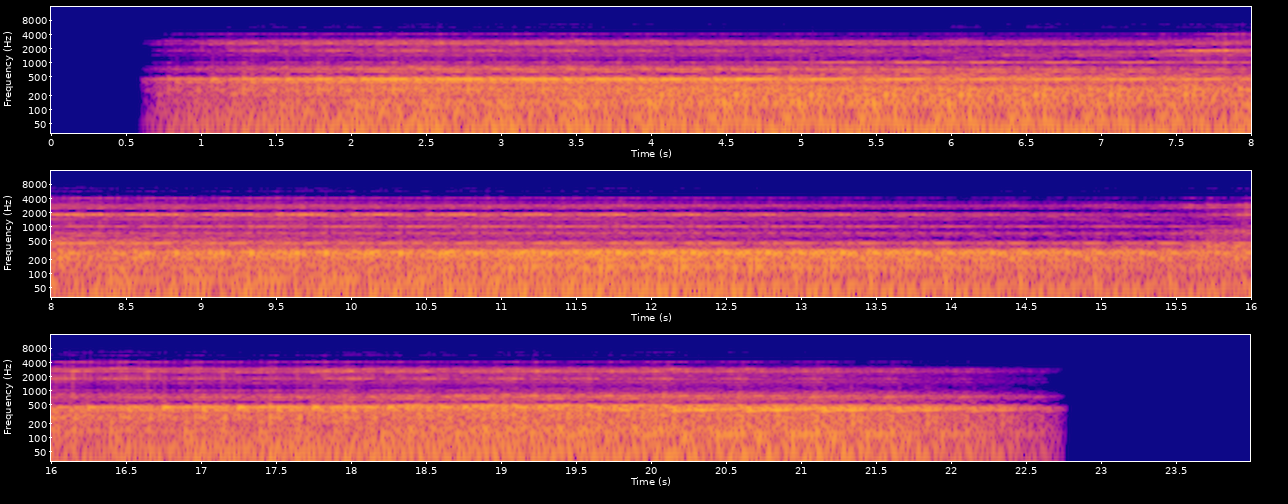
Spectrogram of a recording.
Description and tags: stone-sample (see the stone_on_stone sample pack) played through a FOF-synthesis patch in Max/MSp, using IRCAM vowel-resonator parameters, thus making the stone 'sing'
